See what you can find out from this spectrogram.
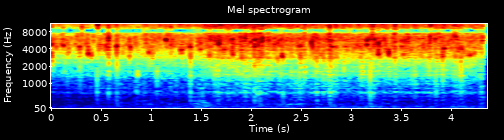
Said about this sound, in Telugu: ప్యాన్ పెట్టుకొని ఆయిల్ వేసుకొని ఆవాలు శనగపప్పు అయితే వేసుకోవాలి జీలకర్ర వేసేసుకోండి అలాగే ఎర్రగడ్డలు వేసేసుకోవాలి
